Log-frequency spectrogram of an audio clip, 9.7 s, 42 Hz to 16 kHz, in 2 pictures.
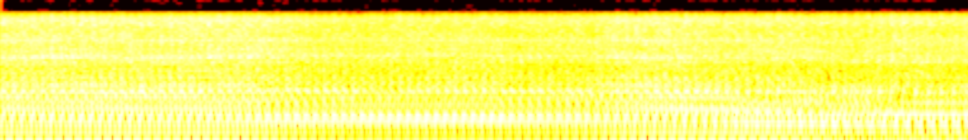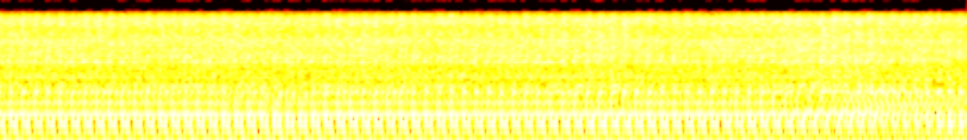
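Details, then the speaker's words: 1983 GL650 motorcycle that sat outdoors for 30-plus years, first start after carb cleaning, choke on: starts right up, steady even twin idle, no smoke, clear exhaust, no knocks or misses; engine sounds healthy. "looks like a good engine starts right up doesn't smoke now this is after sitting for 30 years"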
